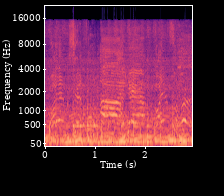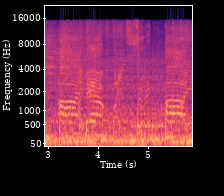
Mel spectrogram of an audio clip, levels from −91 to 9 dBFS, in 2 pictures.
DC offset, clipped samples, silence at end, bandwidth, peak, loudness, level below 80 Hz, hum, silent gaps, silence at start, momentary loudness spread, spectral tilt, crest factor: under 0.1%; 0.1%; 0 s; 16 kHz; 0 dBFS; -10 LUFS; -20 dBFS; none; none; 0 s; 4 LU; -4.5 dB/octave; 10 dB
